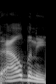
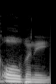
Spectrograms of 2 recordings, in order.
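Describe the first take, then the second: First: It is said the local Australian way. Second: It is said the New York way. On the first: "it is pronounced Albany here" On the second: "like Albany in New York"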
